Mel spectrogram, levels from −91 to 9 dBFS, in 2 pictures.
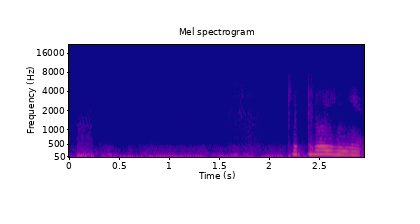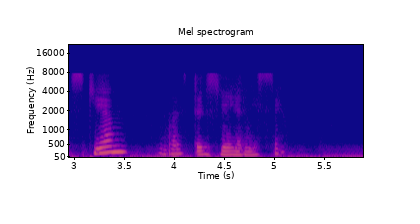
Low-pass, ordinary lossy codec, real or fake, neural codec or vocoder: none; none; fake; codec, 16 kHz, 0.5 kbps, FreqCodec, smaller model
